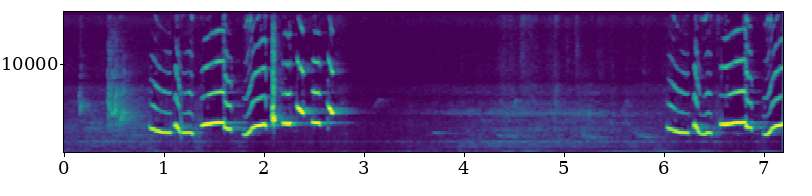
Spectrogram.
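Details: Kacer, the oriental magpie-robin, calling its companions with two bursts of bright whistled notes, rising and falling slurs in quick succession, separated by a few seconds of near silence with faint low rumble.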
